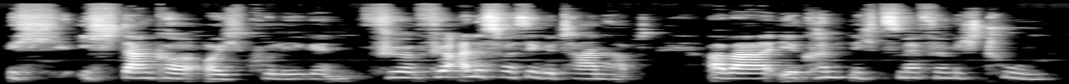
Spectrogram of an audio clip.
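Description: A woman reading a storybook who voices a wounded older male professor speaking calmly through pain. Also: on the high side, unhurried. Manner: soothing, strained with pain.

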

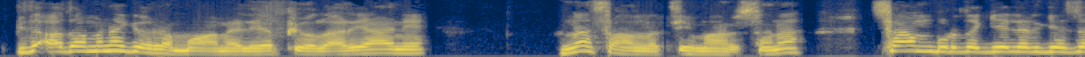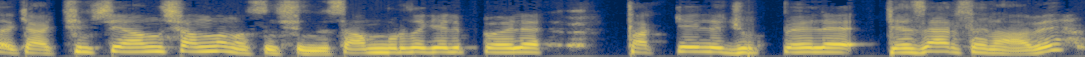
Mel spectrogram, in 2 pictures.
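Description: Animated Ankara-accented man on phone. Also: sits high, no echo. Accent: Turkish, Ankara. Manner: animated, acts out quoted people. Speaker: podcast co-host. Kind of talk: casual chat storytelling. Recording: dull lo-fi phone recording.

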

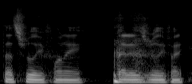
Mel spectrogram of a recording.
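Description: A man in casual podcast chat, talking frankly and in a relaxed way, sometimes in quick bursts. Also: on the low side, no echo, clean studio sound.

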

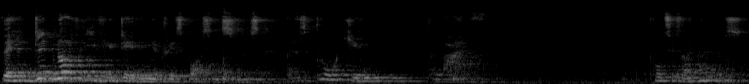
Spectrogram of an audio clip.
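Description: A preacher delivering a sermon with emphasis, moving between raised declarations and hushed, low lines. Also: big pitch swings, unhurried, long pauses, slight background noise. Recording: echoey hall, voice from far off.

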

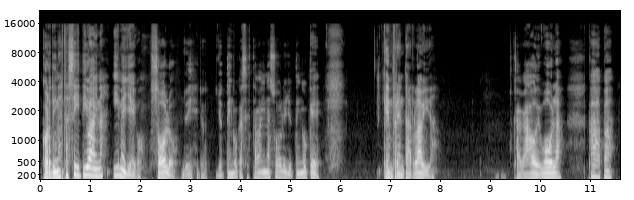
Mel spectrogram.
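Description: A man with a Venezuelan accent hosting a podcast, telling a comic story in an animated, slangy, self-mocking way. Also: mid-range voice, normal speed, pauses often, no room sound, studio quality. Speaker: podcast host.

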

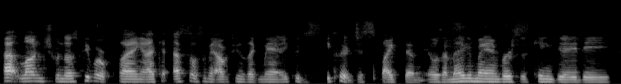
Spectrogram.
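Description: Hesitant young man, mid-pitched voice. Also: steady tone, very fast. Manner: hesitant, filler-heavy. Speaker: podcast host. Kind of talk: casual chat. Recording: dull lo-fi home recording.

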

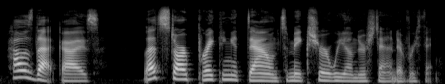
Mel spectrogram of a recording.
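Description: Lively woman podcast English teacher. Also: lowish voice, no room sound, clean studio sound. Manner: cheerful, slow model phrases to repeat. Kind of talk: scripted language lesson.

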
